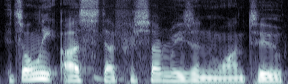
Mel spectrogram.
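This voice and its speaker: A man from Armenia talks on a podcast in a blunt, opinionated way, swearing as he goes. His voice sits at an ordinary pitch. The recording is dry and close, with no room sound around him. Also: expressive, brisk, dark tone, no room sound. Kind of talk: casual podcast chat.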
